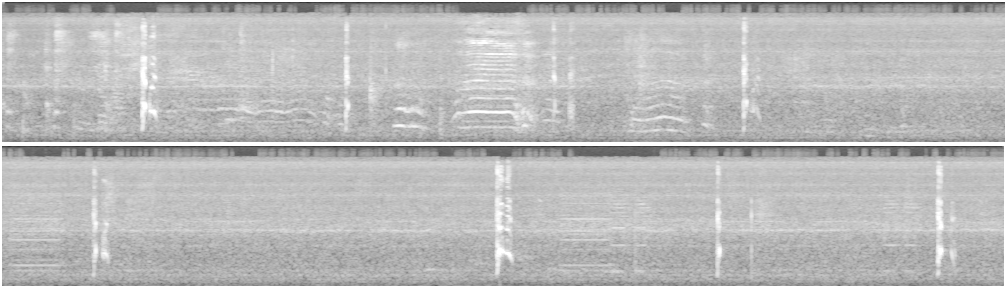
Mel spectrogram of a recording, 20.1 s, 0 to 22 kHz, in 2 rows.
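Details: A 2-week-old baby with hiccups: repeated short, sharp hiccup bursts, about six in twenty seconds, with soft babbling and fussing between them; infant hiccups.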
